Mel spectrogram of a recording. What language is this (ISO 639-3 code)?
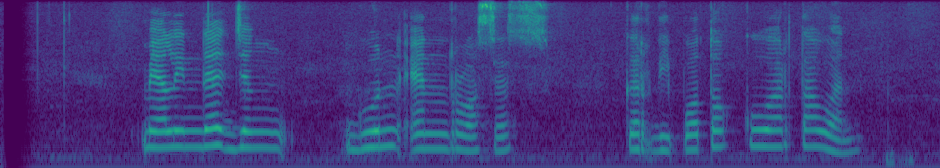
sun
